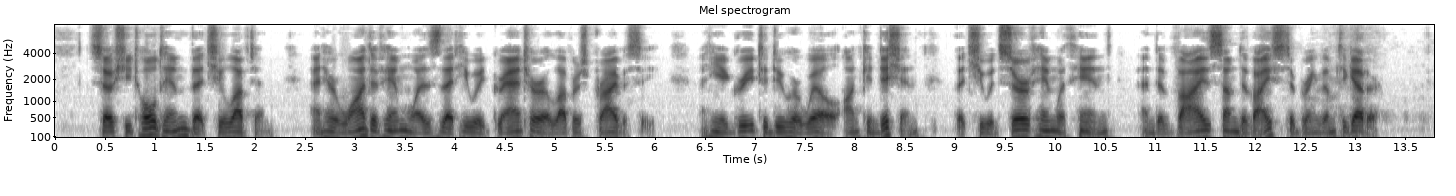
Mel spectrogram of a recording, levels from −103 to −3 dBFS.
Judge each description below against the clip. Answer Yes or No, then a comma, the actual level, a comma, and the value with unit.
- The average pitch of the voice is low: Yes, very low, 95 Hz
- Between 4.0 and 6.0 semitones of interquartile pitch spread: No, average, 2.9 semitones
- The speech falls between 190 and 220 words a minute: Yes, average, 200 wpm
